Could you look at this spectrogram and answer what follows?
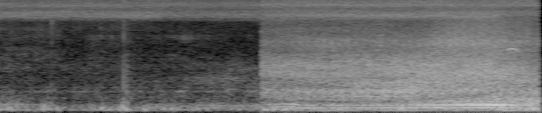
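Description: Quiet outdoor background with a couple of faint clicks. About two and a half seconds in, a motor vehicle's engine hum and noise cut in suddenly, swell louder, and begin to fade near the end.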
